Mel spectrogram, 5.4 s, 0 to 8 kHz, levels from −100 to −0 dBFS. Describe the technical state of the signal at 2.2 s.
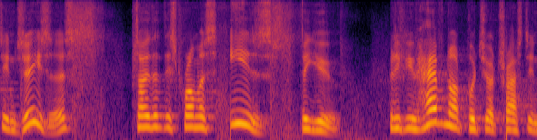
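At 2.2 s the sender's voice detector has likely judged quiet speech or a word ending to be background and stopped transmitting, so the receiver fills the gap with comfort noise. This is sound dropped by the voice detector. From 2.16 to 2.30 s, 140 ms of signal is replaced by steady synthetic noise, and 60 ms of real speech is lost before sending resumes. Like the rest of the call audio, the passage carries nothing above 8 kHz.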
